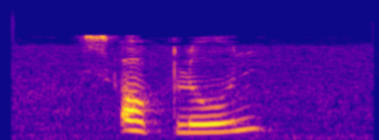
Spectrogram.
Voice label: "ablonn", Bas Rhin; vin

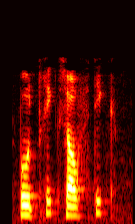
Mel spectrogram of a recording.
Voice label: "buttrig", alsace; fondant; vin

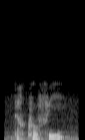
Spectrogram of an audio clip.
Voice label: "kaffe", alsace

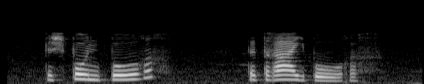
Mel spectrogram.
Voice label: "spundbohrer", Bas Rhin; vilbrequin

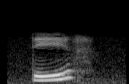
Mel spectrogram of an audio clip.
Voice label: "deer", alsace

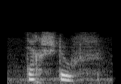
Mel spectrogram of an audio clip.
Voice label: "stoff", alsace

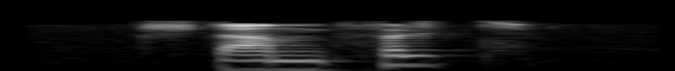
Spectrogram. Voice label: "stempfelt", alsace; vin; sigillée

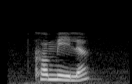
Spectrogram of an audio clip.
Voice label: "kamille", Bas Rhin; vin; camomille

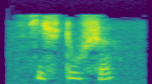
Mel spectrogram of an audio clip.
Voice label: "dusche", Bas Rhin; medecine; doucher se

